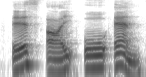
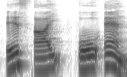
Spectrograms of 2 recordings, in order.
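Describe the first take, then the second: No difference in how they are said.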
